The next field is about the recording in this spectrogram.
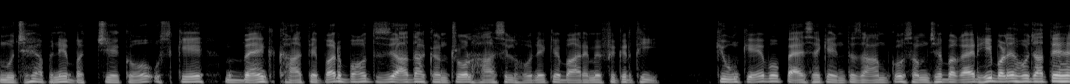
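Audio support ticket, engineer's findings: No faults found; the speech tops out near 8 kHz with its lowest bass trimmed, which fits normal call microphone processing feeding a G.722 wideband telephone link at what sounds like the full 64 kbit/s rate.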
